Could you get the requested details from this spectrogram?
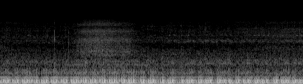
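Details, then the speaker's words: Honda F4i motorcycle, old retired stunt bike ridden hard, idling in neutral: loose uneven clacking over the low thump; top-end clatter, owner suspects cam chain tensioner, not confirmed. "Yeah, something is definitely clacking. I don't know what the hell that noise is."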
